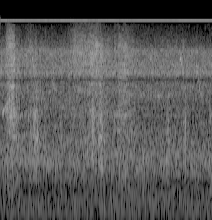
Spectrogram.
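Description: Quiet background with a faint steady low hum and hiss. The test-stand engine is stopped.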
